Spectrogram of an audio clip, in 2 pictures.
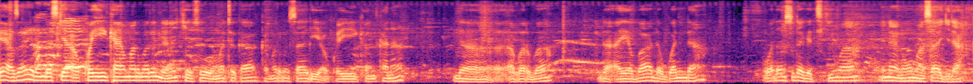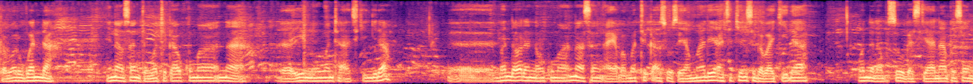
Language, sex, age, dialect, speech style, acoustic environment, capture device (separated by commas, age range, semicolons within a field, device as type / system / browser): Hausa, male, 25-34, Nigeria - Kano, relaxed; happy, people talking; nature, mobile / Linux / Chrome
